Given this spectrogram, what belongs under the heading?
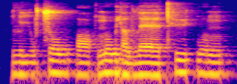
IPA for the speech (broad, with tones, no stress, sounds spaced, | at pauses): l iː˨ w t͡s o˧ w | ɔː˨ k̚ n̪ o˧ w j ɐ˨ w l ɛː˨ t̪ʰ yː˧ t̚ w ʊ˧ ŋ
